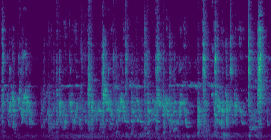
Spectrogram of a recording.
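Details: Pet budgerigar in a small room with ongoing buzzy warbling and rasping chirps, ending with a few brighter, sharp squeaks that stand out over the chatter.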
